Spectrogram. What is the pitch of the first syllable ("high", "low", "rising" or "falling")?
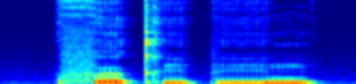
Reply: rising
